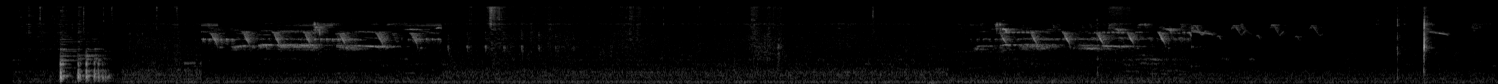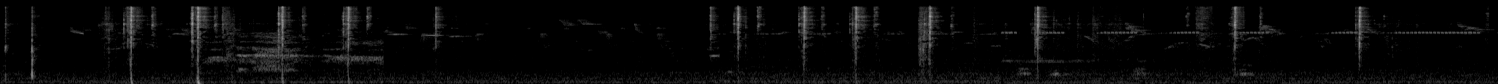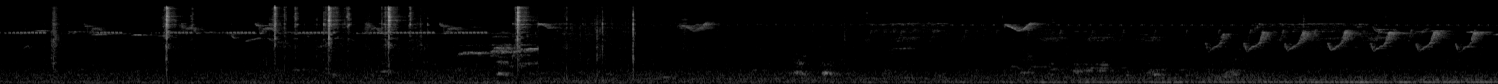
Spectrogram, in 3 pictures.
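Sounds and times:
birds chirping: 1.7s - 6.0s, 9.5s - 13.5s, 14.2s - 44.9s
pruning shears snipping: 13.9s - 14.4s, 15.0s - 19.6s, 22.1s - 27.7s, 28.3s - 30.8s, 31.5s - 36.5s.

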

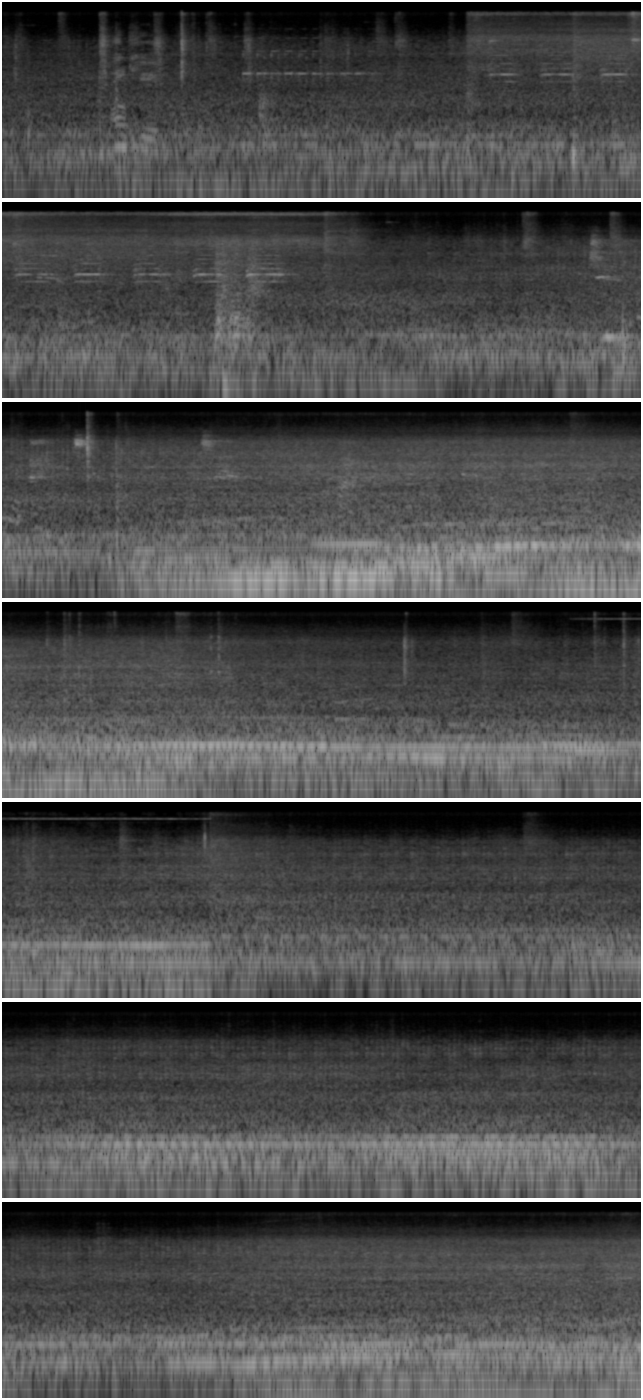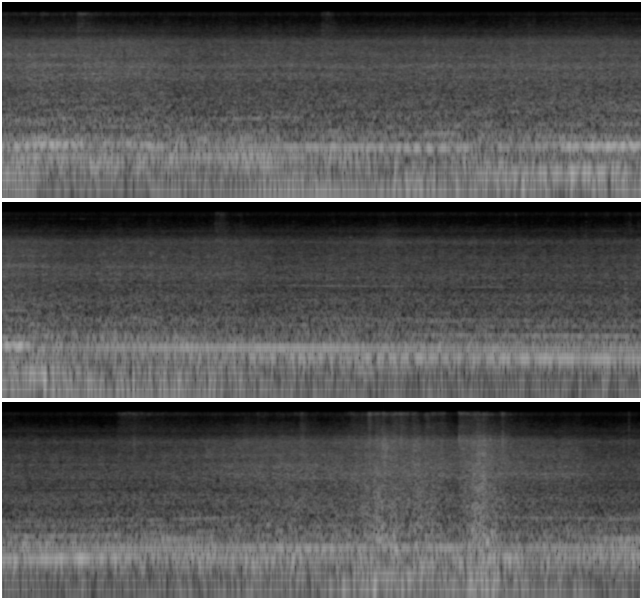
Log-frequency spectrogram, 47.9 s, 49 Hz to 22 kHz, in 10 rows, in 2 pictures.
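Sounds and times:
bus diesel engine humming: 0.0s - 47.9s.

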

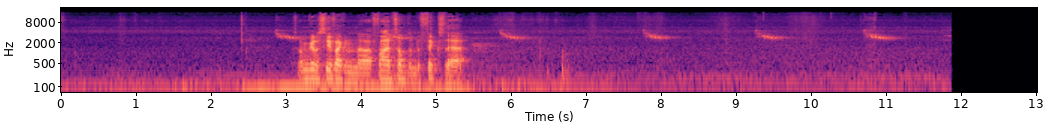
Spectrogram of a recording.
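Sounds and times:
low background hum: 0.0s - 11.9s
bird whistling calls: 2.8s - 3.2s, 5.7s - 6.4s, 7.8s - 8.3s, 9.3s - 9.8s, 10.7s - 11.9s
light knock: 6.4s - 6.9s.

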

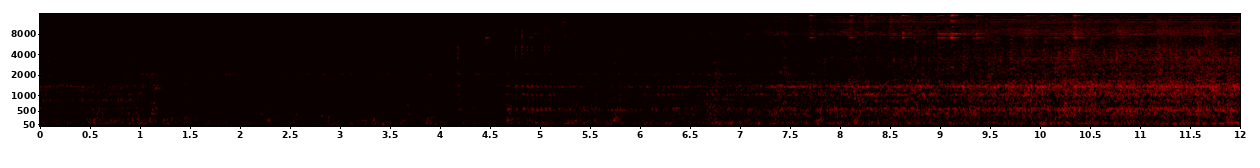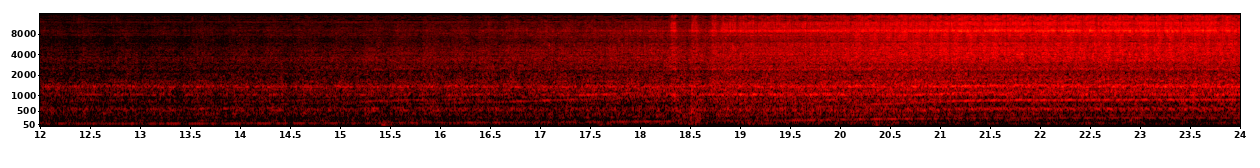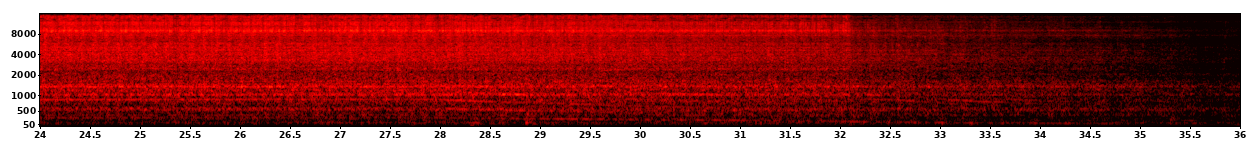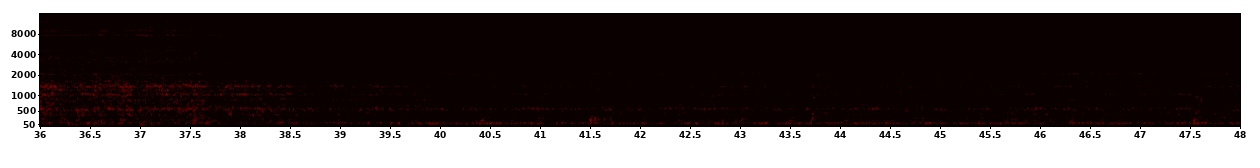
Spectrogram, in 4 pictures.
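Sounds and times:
model locomotive motor whine: 0.0s - 48.0s.

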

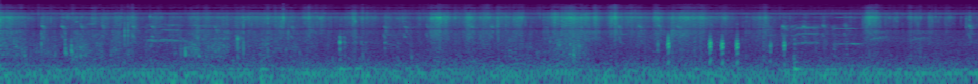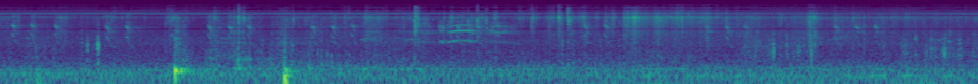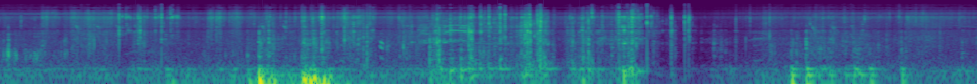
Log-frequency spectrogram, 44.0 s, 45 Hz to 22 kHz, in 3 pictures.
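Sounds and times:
chickens scratching in leaves: 0.0s - 17.2s, 17.8s - 39.2s, 39.8s - 44.0s
soft chicken clucks: 5.5s - 16.9s.

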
